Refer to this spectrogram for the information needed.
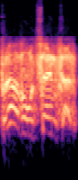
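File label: Serbian bomb success mood low, speech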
